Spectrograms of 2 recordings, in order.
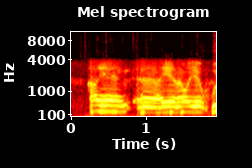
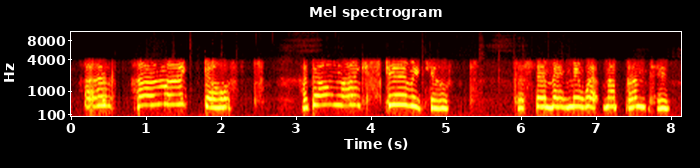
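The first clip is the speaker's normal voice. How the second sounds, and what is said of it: Impersonating a 12-year-old boy. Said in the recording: “impersonate a 12-year-old boy ... thought that was quite accurate”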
